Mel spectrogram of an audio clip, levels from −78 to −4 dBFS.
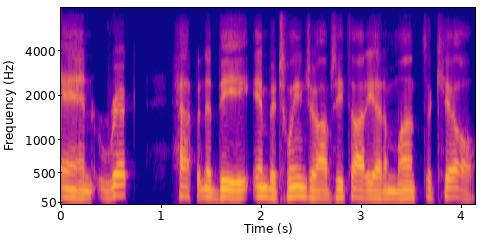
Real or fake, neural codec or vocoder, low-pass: fake; codec, 16 kHz, 0.8 kbps, ZipCodec; 7.2 kHz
